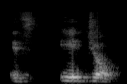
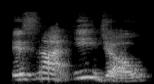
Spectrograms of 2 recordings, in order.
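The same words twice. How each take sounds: First: Ijo said the right Muskogee way; correct pronunciation. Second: Ijo said slow, the way she has heard it; slow, wrong Ijo; wrong pronunciation. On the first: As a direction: Ijo the proper way. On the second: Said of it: "It's not Ijo, which I've heard before". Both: Shown as a demonstration.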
